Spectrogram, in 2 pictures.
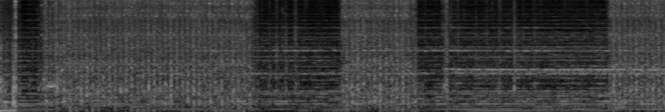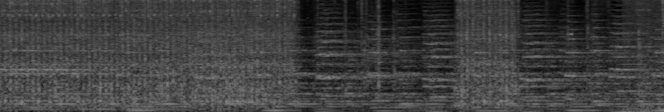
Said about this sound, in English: we are going to put a zigzag stitch to overlock the edge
